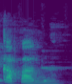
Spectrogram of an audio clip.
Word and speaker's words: capable: Kemudian ini itu huruf E yang terakhir agak diucapkan, tapi sedikit aja. Capable. Sedikit capable. Jadi E-nya itu hanya sedikit aja diucapkan.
